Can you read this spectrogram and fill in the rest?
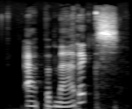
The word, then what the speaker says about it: Appomattox: Appomattox.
